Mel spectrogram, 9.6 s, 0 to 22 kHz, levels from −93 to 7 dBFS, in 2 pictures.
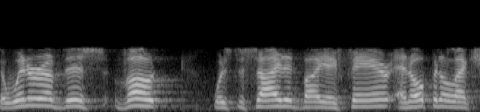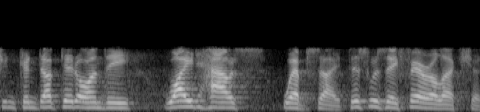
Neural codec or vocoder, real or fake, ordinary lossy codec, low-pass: none; real; Opus, 64 kbps; 3.6 kHz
